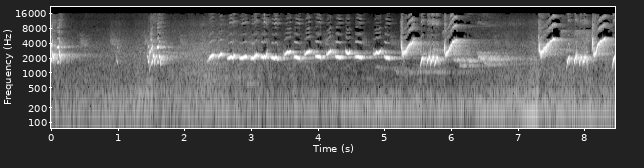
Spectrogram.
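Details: White-rumped shama master recording for training a silent bird. A fast repeated trill of even notes lasting about three seconds, then loud high swooping whistles and quick chattering phrases. A soft low hum sits underneath.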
